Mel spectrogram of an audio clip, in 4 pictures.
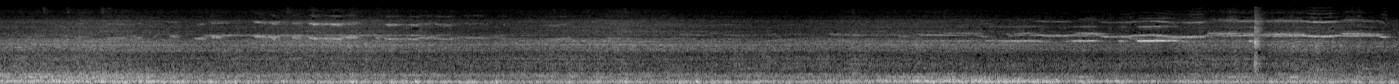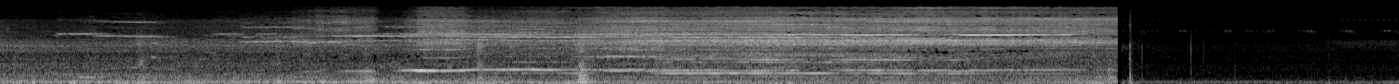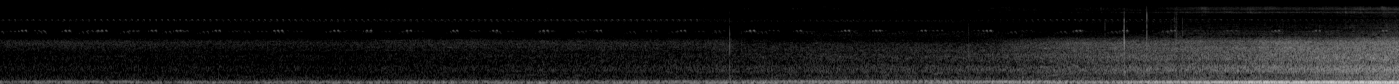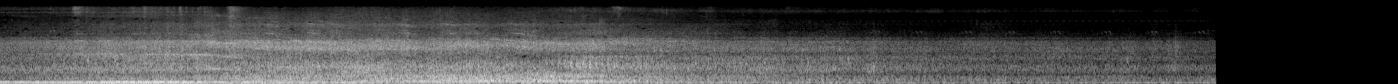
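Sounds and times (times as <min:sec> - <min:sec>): passenger train passing: 0:00.0 - 0:25.2, 0:30.6 - 0:54.1
train passing close by: 0:00.0 - 0:25.2, 0:27.5 - 0:54.2.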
